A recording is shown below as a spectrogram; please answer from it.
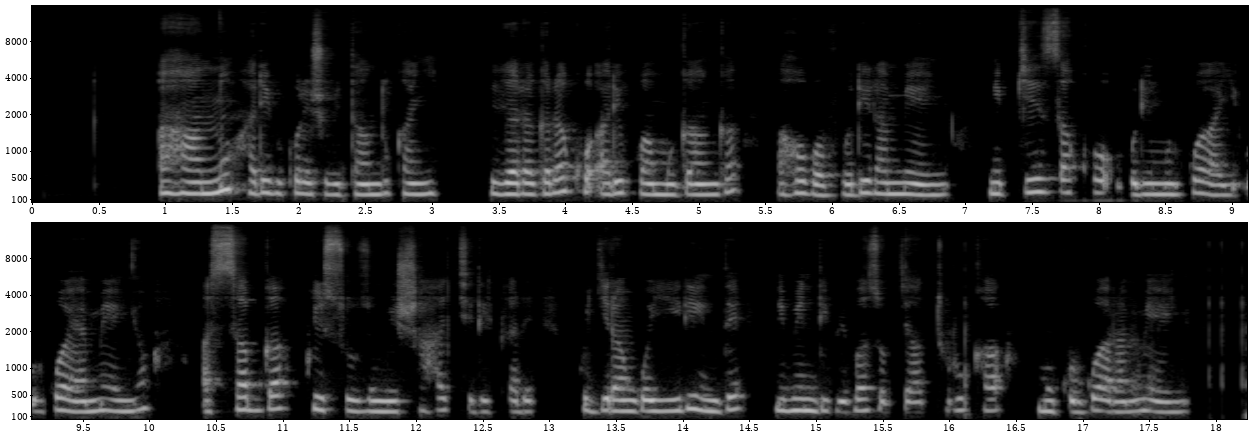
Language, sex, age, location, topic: Kinyarwanda, female, 18-24, Kigali, health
